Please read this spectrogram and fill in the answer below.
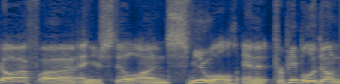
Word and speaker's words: Smule: I say Smule. Like singing mule? Say how to say it. Like a singing mule.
